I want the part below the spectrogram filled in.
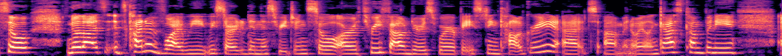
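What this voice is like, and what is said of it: Distinct Canadian accent. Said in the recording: “you can hear those Canadian O's, those process sounds. You're clearly up north ... I have been told I have a distinct Canadian accent.”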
